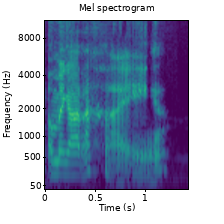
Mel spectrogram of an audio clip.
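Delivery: put-on beachy Californian valley girl accent with vocal fry. Explaining the accent that slipped out, showing it off: valley beach Californian accent, vocal fry. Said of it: "valley beach Californian accent. The vocal fry".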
